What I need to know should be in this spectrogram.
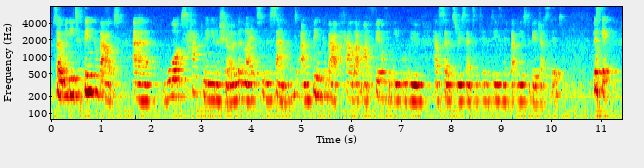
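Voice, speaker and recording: A mellow-voiced woman explains points to a room, with involuntary vocal tics breaking in. She is heard from a distance in a heavily echoing space with faint noise. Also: fairly low pitch, steady tone, moderate pace. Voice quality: involuntary vocal tics, interjected stray words. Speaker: panel speaker. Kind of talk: explanatory live presentation. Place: event venue, recorded from afar.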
